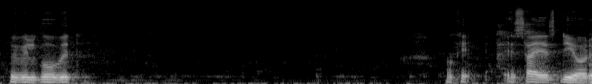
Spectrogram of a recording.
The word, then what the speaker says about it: SISD: going with multiple we will go with okay sis D or F so this is normally called theta doll it is normally pronounced as as sis D so we will consider instruction stream first then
